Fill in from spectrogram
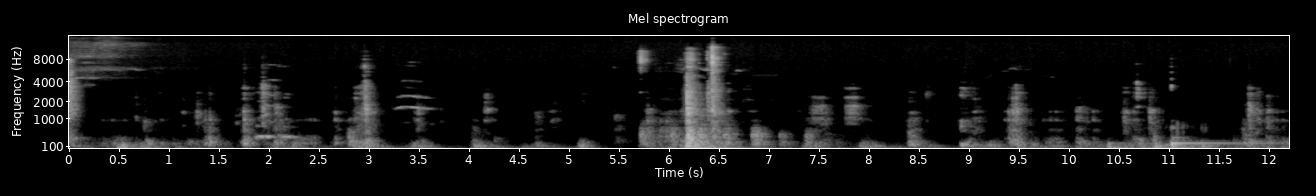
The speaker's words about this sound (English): my cat is meowing at me. My cat had six kittens recently, and her bed is in my office, and so I need to get her out because she wants to leave the room.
